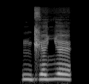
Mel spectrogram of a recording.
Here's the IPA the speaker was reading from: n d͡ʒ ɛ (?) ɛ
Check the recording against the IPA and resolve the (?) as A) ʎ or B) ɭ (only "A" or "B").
A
